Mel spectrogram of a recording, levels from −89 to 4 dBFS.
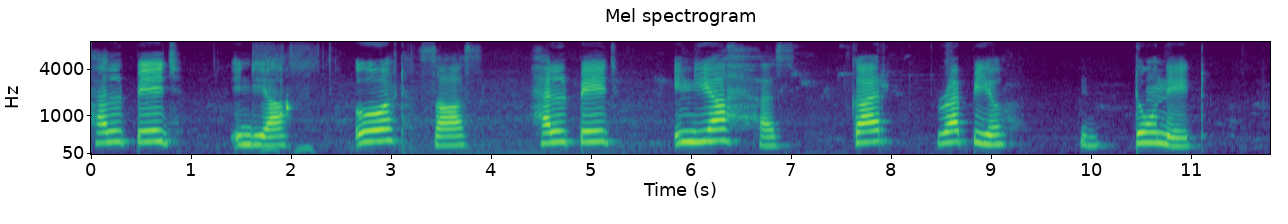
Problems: none marked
